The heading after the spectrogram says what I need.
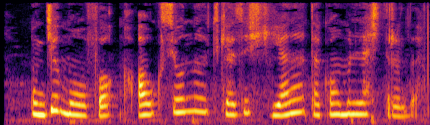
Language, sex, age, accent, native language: Uzbek, female, 18-24, Buxoro, Uzbek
